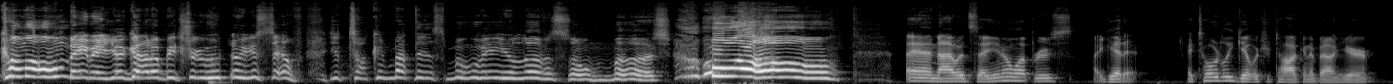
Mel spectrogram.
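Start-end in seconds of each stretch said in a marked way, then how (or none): 0.0-8.4 very high, loud, earnest rock-star belting, slow, stretched "whoa". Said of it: "[name] would come in and be like".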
